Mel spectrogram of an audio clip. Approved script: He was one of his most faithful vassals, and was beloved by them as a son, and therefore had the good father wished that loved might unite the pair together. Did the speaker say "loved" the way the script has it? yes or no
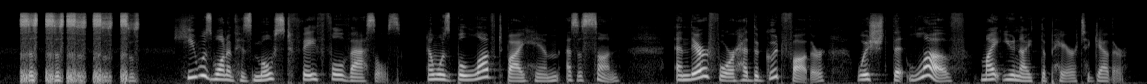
no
